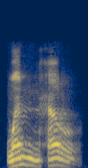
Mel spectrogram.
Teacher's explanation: Di sana ada nun sukun. Idhar halqi. Nun sukun fin nuni ma'al ha. Nun menghadapi ha. Wanhar. Dibaca jelas.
